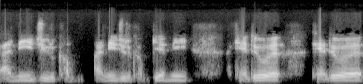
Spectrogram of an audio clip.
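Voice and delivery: put-on hyperventilating panicked pleading voice. Retelling a bathroom-stall phone call to a mother: imitating a hyperventilating panicked plea. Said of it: "basically hyperventilated".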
